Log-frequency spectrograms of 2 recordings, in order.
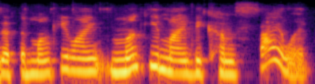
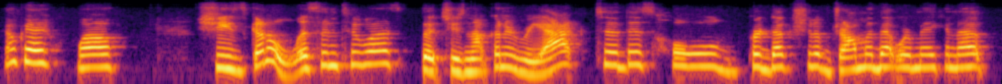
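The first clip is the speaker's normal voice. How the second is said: monkey mind voice; 6 semitones higher than usual. Acted. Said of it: "then it just starts to saying".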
